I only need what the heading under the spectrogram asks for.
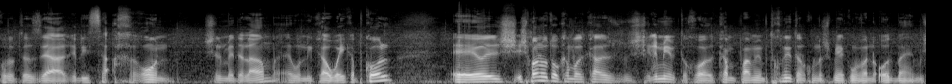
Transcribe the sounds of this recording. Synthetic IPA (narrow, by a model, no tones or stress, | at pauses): otot̪ezeaʁelisha̰ʔːχa̰ʁo̞n | ʃelmedalamunikʁawejkapkol | eiʃmanuot̪okamaʁakaʃiʁimiembet̪oχkamapaːmimbet̪o̞χnitanaχnunaʃmiakamuvanʔo̞̰d̚baḛm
